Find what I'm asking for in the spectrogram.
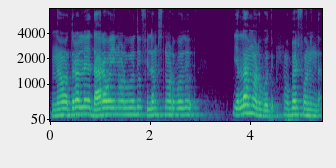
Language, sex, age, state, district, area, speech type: Kannada, male, 18-30, Karnataka, Chitradurga, rural, spontaneous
